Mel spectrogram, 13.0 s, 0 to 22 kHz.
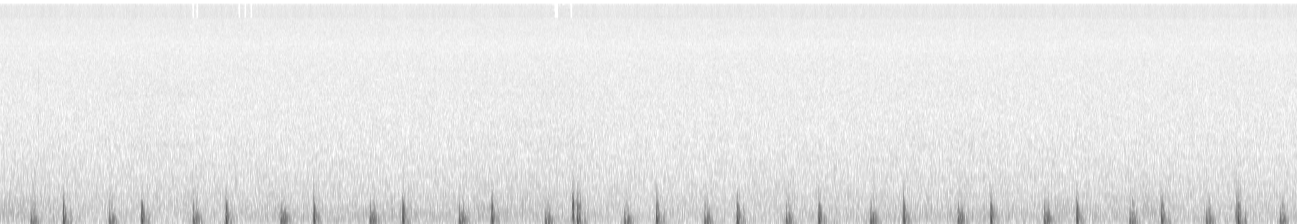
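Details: Silent ASMR recording of a male's continuous heart sounds: steady, regular clear thumps at about 70 beats a minute with no extra sounds; normal heart sounds.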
